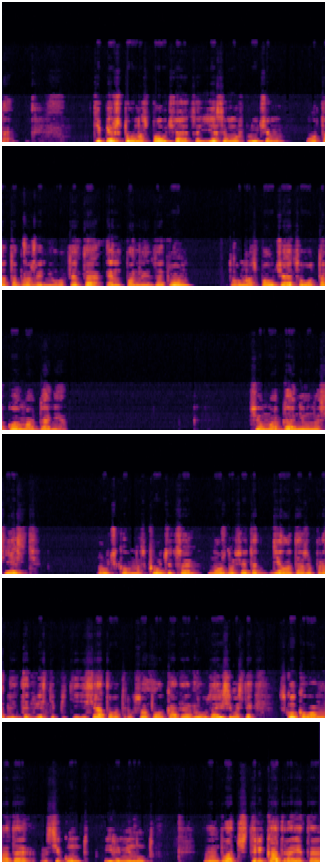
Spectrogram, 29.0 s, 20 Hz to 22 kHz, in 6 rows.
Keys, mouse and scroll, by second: 5.2 click, 6.7 n, 8.0 space, 19.4 space.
